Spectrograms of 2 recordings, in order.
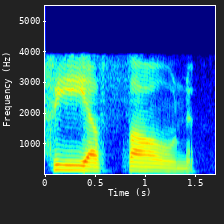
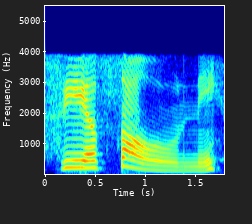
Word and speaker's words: Cioffone: I couldn't just, Jenny was helping me by putting the correct pronunciation, which is Cioffone, Cioffone. But to me, he's like, Cioffione.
